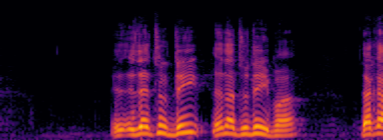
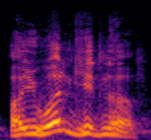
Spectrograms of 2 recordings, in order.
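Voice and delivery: usual speaking voice

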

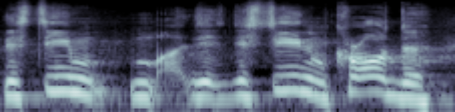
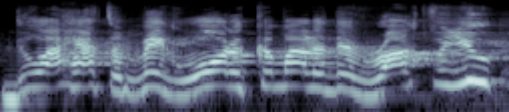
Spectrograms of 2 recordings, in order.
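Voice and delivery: Moses vexed; 7 semitones higher than usual. Acted. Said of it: "Moses said".

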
